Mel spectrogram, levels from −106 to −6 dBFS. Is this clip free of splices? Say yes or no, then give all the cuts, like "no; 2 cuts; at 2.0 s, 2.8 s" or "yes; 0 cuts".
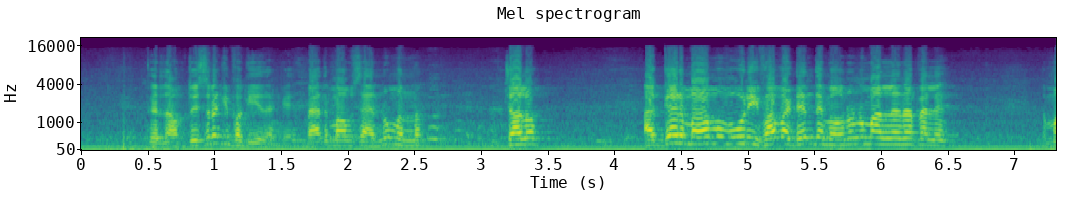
yes; 0 cuts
